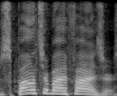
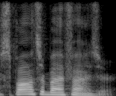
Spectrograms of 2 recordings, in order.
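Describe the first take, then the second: First: Sarcastic ad-read tag, pitched up; mock commercial announcer; mock sponsor read. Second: Said in the usual way. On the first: Shown as a demonstration.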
